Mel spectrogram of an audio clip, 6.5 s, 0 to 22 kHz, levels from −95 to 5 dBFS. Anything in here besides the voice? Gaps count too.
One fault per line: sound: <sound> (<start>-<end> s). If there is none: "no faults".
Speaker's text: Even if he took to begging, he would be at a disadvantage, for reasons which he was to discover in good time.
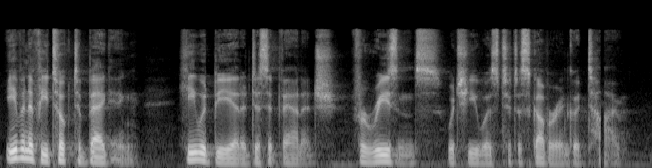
sound: dropout (6.0-6.1 s)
